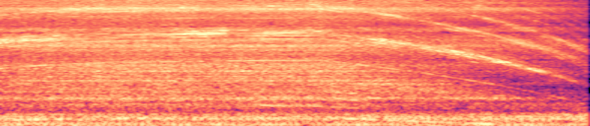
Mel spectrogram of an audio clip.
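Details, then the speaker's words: Taco trailer water pump switched on for a check; inlet and outlet water were okay, and the pump was found bad and replaced. Loud, harsh rushing whine with high tones that slide down as it winds off; a rough, failing pump. "so the pump is bad oh no"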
